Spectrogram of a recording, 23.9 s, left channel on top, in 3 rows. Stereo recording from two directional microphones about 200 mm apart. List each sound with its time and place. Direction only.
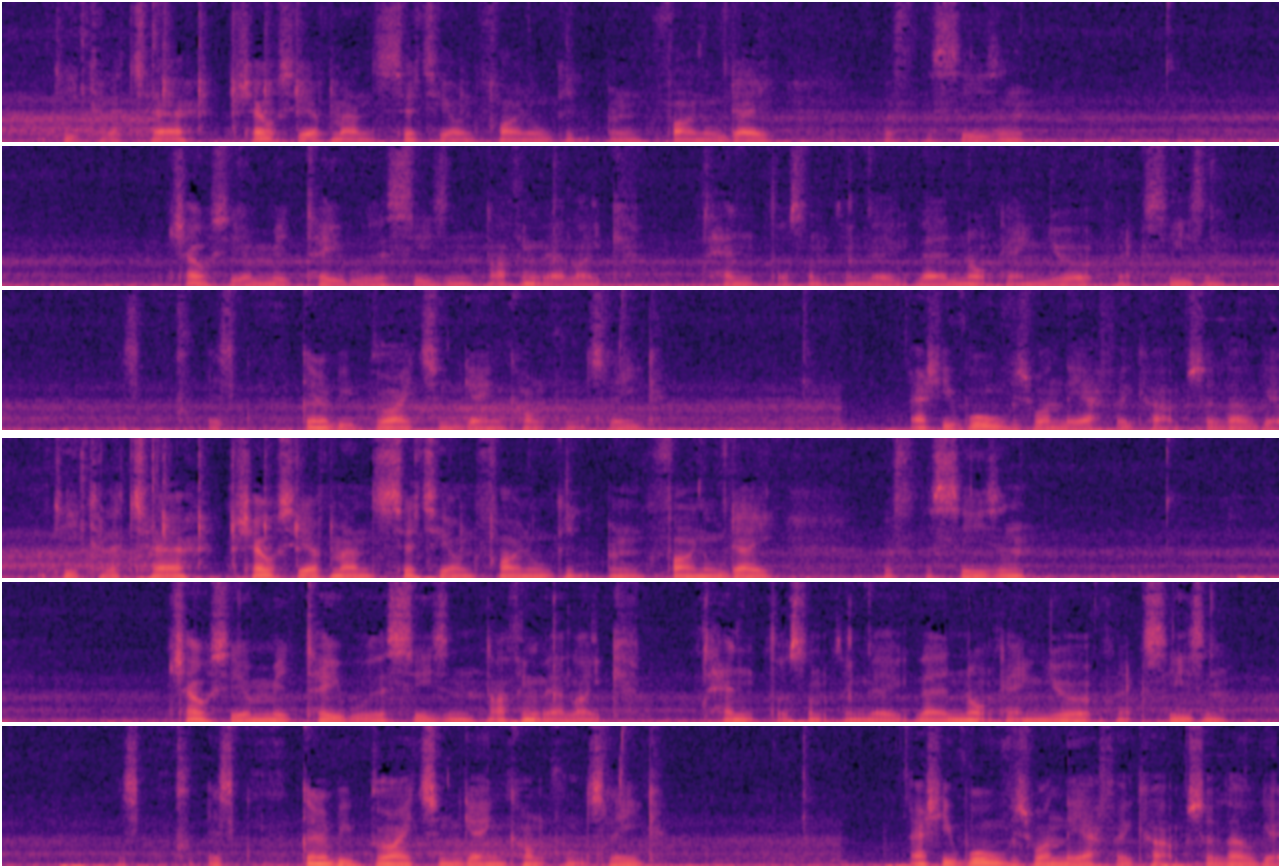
0.3 s speech: 50° right (ahead or behind)
9.0 s speech: 50° right (ahead or behind)
16.7 s speech: 50° right (ahead or behind)
21.6 s speech: 50° right (ahead or behind)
